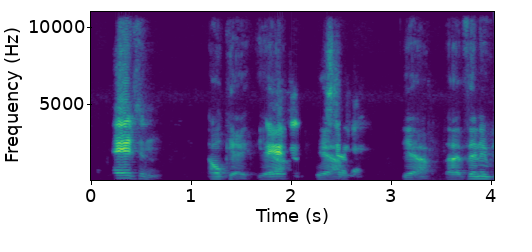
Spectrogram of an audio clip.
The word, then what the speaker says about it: Ayrton: Can you help me pronounce the name? Senna? Ayrton or I can't. Ayrton.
